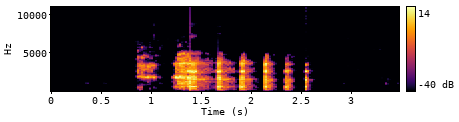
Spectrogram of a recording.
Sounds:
Laughter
